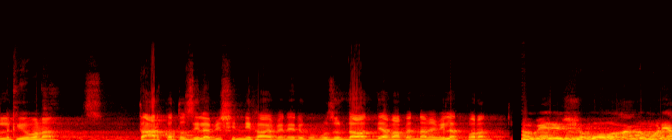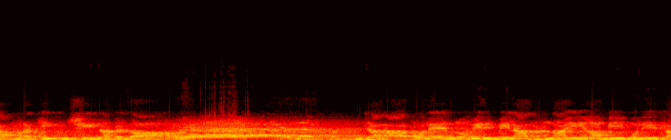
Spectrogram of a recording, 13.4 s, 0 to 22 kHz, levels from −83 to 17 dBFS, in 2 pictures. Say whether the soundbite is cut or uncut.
cut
